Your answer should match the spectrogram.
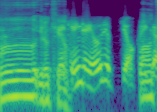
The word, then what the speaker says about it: ㅱ: 그런데 그거를 조금 더 가볍게 입술을 약간 이렇게 무 이렇게 하시면 됩니다. 무 이렇게요.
